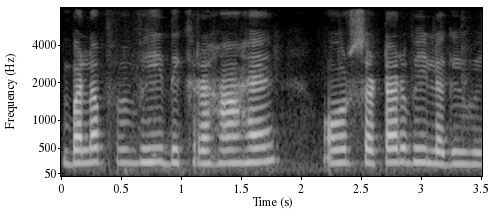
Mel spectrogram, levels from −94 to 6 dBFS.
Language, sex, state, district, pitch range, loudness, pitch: Hindi, female, Uttar Pradesh, Etah, 230-250 Hz, -22 LUFS, 240 Hz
